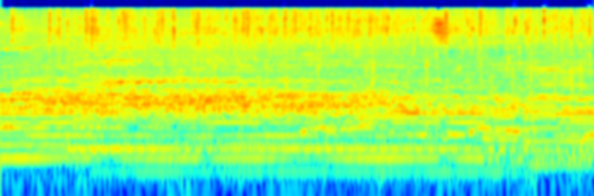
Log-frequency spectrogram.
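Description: Live rock band with electric guitars holding sustained, ringing chords, while a crowd cheers and shouts over them.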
